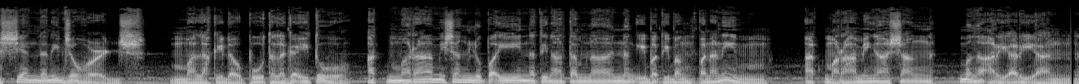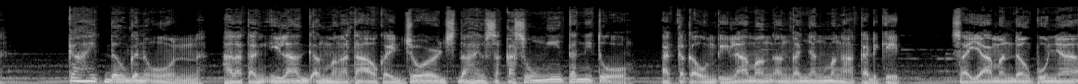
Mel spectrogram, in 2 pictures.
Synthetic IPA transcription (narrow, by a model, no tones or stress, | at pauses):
ʔɐʃjɛnd̪ɐnɪd͡ʒoɹd͡ʒ | mɐ̰lʔɐ̰kid̪ɐ̰wput̪ɐlɐɡaʔɪt̪o̞̰ʔɐt̪̚mɐɾaːmiʃaŋlʊpɐʔɪnːɐt̪ɪnaːt̪ɐmnanːɐŋʔɪ̰bat̪ɪba̰ŋpɐnɐnim | ʔɐ̰t̪̚mɐ̰ɾʔa̰ːmɪŋaʃaŋ | mɐŋa̰ʔɐ̰ɾḭʔɐ̰ɾḭːʔɐ̰n | kaːɦɪt̪̚d̪awɡɐnoʔo̰n | hɐlɐt̪aŋʔɪ̰laɡɐŋmɐŋa̰t̪aːʔo̞kɐjd͡ʒo̞ɹd͡ʒd̪aːɦɪlsɐkɐsʊŋiːt̪ɐnːɪt̪o̰ | ʔɐt̪̚kɐkɐʔʊnt̪ḭlaːmɐŋʔɐ̰ŋkɐɲaŋmɐŋa̰kɐlɪkḭt̪̚ | sɐjaːmɐnd̪ɐwpuɲa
